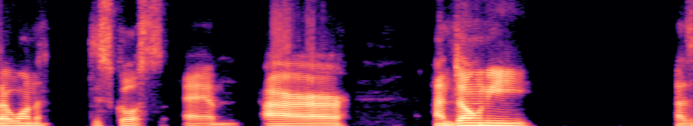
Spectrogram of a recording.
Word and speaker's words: Andoni: And the two main candidates that I want to discuss are Andoni, as it's pronounced, Iraola, Andoni Iraola, who is currently the manager and head coach at Rayo Vallecano.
